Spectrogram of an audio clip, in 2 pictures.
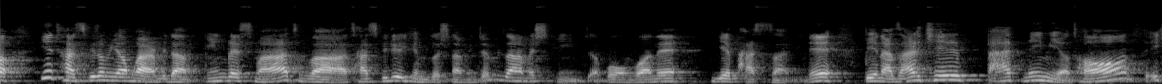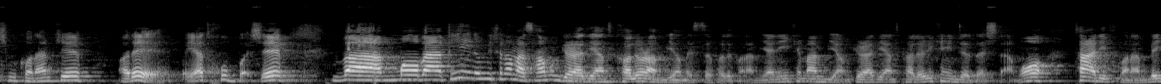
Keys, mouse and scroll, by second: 1.0 alt+click, 3.7-5.2 drag, 5.5 shift+click, 9.6-11.2 alt+drag, 12.8-13.4 alt+scroll up 2, 14.4-17.7 alt+scroll down 1, 17.7 click.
